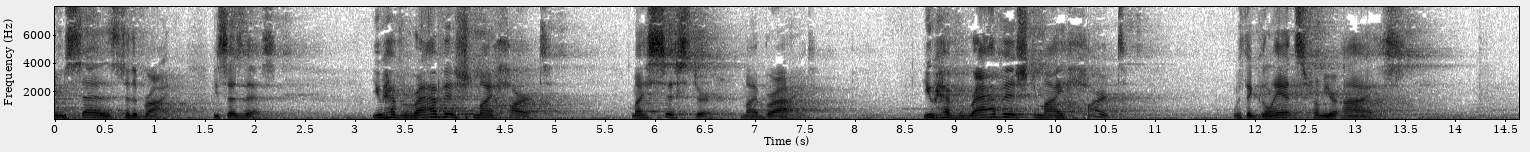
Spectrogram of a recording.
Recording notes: preached this homily on June 18, 2023 at Sacred Heart of Jesus Catholic Church in Wadsworth, OH.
